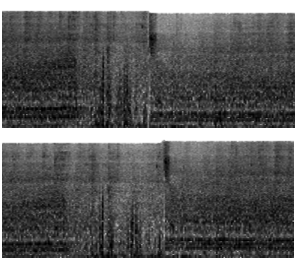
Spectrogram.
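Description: Steam locomotive's chime whistle sounding long blasts of a several-note chord. One blast ends about a second in, another runs from about two to five seconds, and a third starts at about six seconds. Under it is the steady rumble and clatter of the train rolling on the rails.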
